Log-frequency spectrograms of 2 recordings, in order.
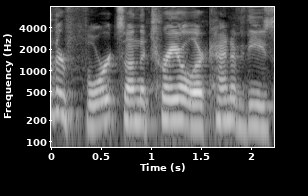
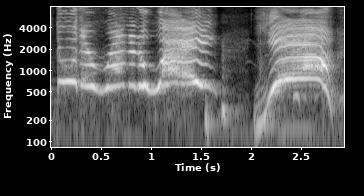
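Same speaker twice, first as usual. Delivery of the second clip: much higher mock cheering shout, louder; hammed-up gleeful British soldiers; 8 dB louder, slower than usual. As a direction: yell it like a triumphant redcoat who thinks the enemy is fleeing. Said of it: "So the British are like".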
